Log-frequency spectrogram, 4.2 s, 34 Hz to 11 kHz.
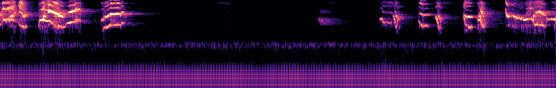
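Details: A young linnet cross hatched in 2022, its song not yet clean, delivers a twittering phrase, falls silent for over a second, then gives sharp, clipped chirps that build back into twitter. A low hum runs throughout.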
